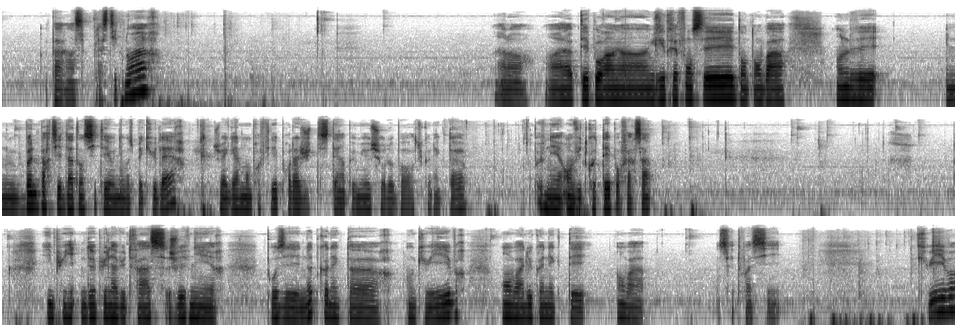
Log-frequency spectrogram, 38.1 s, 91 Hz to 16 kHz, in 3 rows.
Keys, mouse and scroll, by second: 0.0 click, 4.4 click, 9.7 click, 15.2 g, 19.4 KP_1, 20.6 KP_3, 21.8 g, 24.0 alt+click, 25.3 alt+click, 26.2 KP_1, 27.4 right click, 28.2 g, 32.1 click, 34.8 click, 35.8 click.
